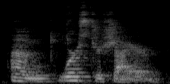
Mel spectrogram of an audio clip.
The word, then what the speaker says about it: Worcestershire: I think it's Worcestershire. W-R-C-E, that's worse. And then stir, shire.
